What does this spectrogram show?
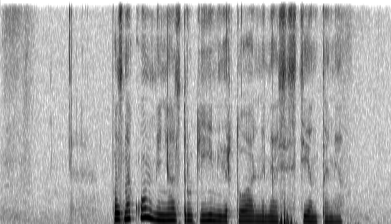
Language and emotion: Russian, sad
